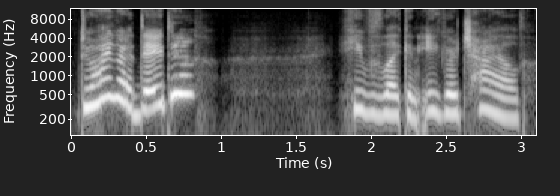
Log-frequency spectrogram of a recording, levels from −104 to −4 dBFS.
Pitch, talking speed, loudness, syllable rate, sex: 315 Hz, 195 wpm, -16 LUFS, 6.0 syllables/s, female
